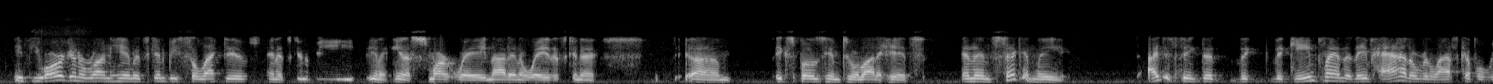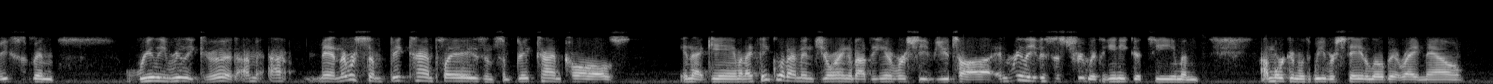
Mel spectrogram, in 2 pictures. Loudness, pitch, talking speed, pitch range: -21 LUFS, 135 Hz, 220 wpm, 120-150 Hz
